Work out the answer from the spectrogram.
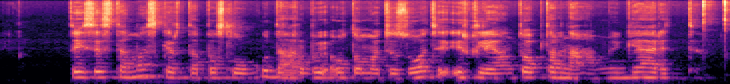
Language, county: Lithuanian, Utena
